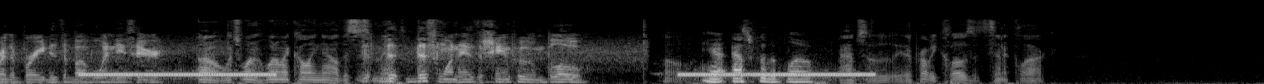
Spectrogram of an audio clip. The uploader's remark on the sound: Prank Phone Calls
